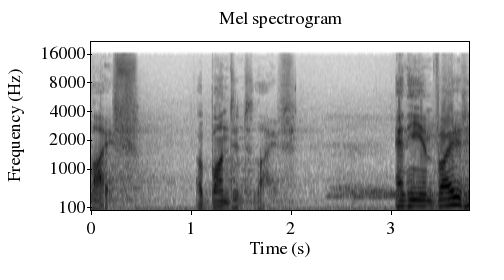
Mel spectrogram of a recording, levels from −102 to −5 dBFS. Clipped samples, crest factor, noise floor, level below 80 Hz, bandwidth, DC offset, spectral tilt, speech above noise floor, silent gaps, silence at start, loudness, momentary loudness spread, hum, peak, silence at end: under 0.1%; 16 dB; -40 dBFS; -42 dBFS; 16 kHz; under 0.1%; -5.5 dB/octave; 25 dB; none; 0 s; -16 LUFS; 22 LU; none; 0 dBFS; 0 s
